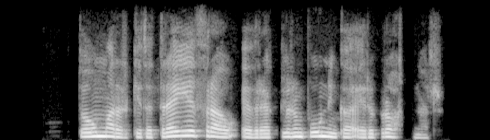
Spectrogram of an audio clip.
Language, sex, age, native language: Icelandic, female, 20-29, Icelandic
